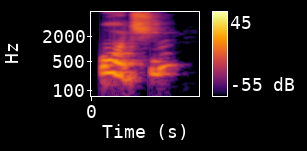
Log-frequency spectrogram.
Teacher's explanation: Again, E is not stressed. Pronounce it as I.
